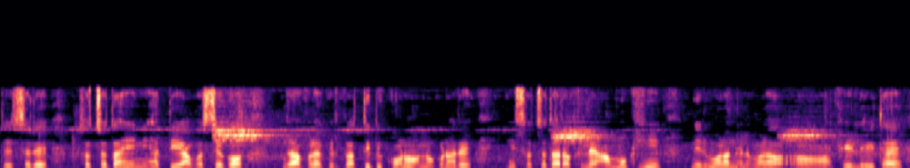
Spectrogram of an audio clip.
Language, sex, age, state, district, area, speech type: Odia, male, 60+, Odisha, Rayagada, rural, spontaneous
